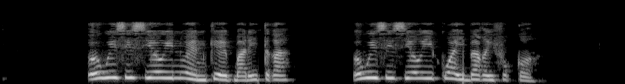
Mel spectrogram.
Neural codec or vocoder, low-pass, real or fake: none; 7.2 kHz; real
